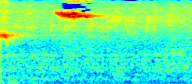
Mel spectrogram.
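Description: A European robin gives a brief song fragment: a short clipped note, then a thin, very high, drawn-out whistle against quiet background hiss.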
